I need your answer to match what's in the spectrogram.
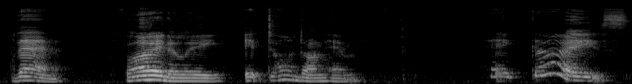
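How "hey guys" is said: slow soldier. Acted. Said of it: "he said slowly".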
